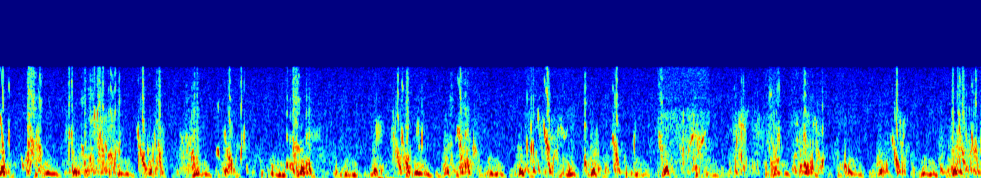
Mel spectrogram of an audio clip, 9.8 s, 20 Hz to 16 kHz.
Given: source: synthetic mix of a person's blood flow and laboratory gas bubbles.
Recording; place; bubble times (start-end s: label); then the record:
Doppler ultrasound of blood flow; precordium
0.00-0.14 s: bubbles
0.20-0.49 s: bubbles
0.63-1.23 s: bubbles
1.35-1.69 s: bubbles
1.79-2.05 s: bubbles
2.16-2.51 s: bubbles
2.83-3.24 s: bubbles
3.75-3.86 s: bubbles
3.90-4.27 s: bubbles
4.46-4.81 s: bubbles
5.24-5.75 s: bubbles
5.82-6.25 s: bubbles
6.32-6.39 s: bubbles
6.52-7.10 s: bubbles
7.23-7.84 s: bubbles
7.90-8.29 s: bubbles
8.37-8.56 s: bubbles
8.82-9.10 s: bubbles
9.38-9.82 s: bubbles
From the record:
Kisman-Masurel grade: 242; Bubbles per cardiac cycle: several, 3 to 8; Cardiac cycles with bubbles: 100%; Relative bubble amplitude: moderate (0.250 to 0.450); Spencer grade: 3 (all of the cardiac periods contain showers or single bubble signals, but not dominating or overriding the cardiac motion signals); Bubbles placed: anywhere in the cardiac cycle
